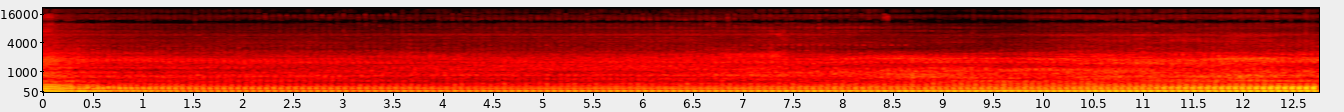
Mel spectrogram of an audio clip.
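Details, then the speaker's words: 2001 Yamaha TTR 225, revived after four years sitting with carburetor cleaned: quick steady single-cylinder putter at fast idle, even firing pulses, no misses or knocking; idles really well, healthy before test ride. "so it idles really well it seems to be running really well so let's hop on it and take our first test drive"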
